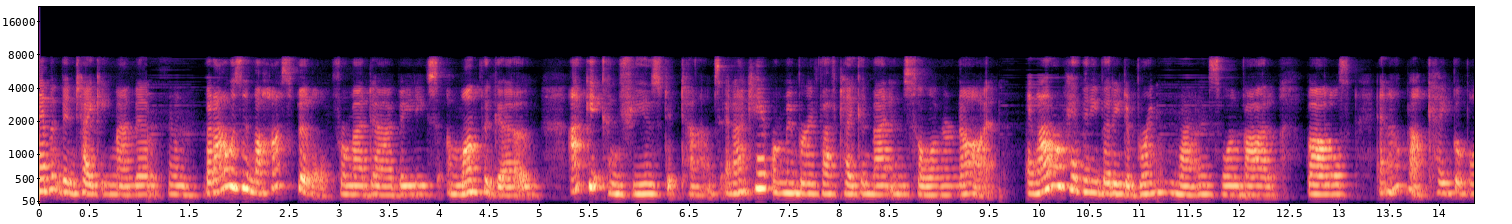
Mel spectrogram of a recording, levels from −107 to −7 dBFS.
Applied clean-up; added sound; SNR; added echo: neural mask model DeepFilterNet 3.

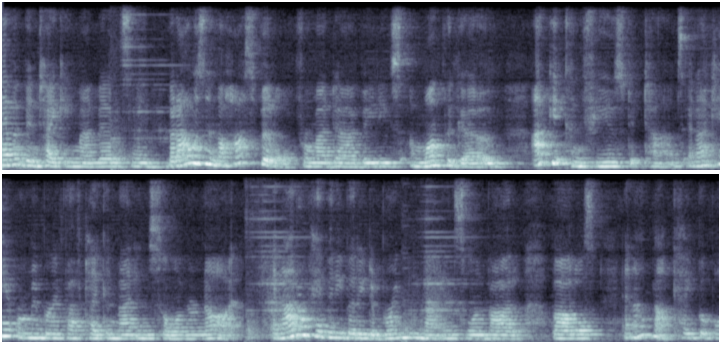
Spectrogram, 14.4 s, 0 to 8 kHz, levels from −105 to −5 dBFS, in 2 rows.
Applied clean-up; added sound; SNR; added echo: neural separator model SepFormer DNS4.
